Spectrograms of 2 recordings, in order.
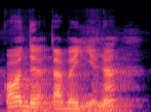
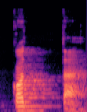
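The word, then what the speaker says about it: قد تبين: Jadi jangan dibaca qad tabayyinah walaupun di sini sebenarnya da sukun. Kenapa? Karena bertemu ta. Sudah dimasukin ke ta. Jadi cara bacanya langsung qotta langsung ketnya.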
